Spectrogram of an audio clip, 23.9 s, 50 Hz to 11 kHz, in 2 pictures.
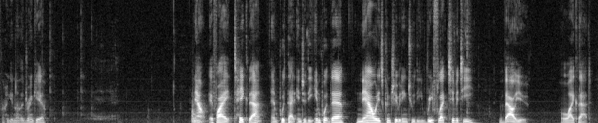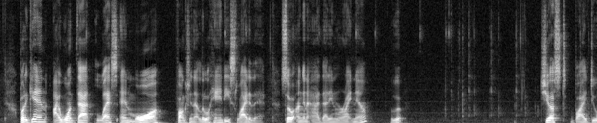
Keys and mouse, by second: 10.4-10.9 drag, 12.7-13.7 drag, 14.2 drag, 15.7-16.4 drag, 16.7-17.8 drag, 18.0 click, 18.3-19.1 drag, 19.5 click, 21.1 Tab.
